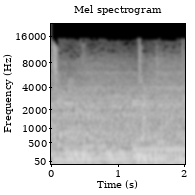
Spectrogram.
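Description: Music with a steady beat: a heavy low drum hit about once a second under held tones, with light cymbal strokes on top.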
